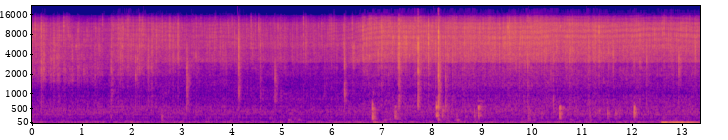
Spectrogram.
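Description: Onions frying in mustard oil for a Bangladeshi tomato mash, a constant hissing sizzle that grows louder partway through, dotted with light clicks and scrapes of stirring.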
